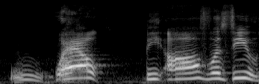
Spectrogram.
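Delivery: loud, brusque troll dismissal; gruff troll. A narrator's reading. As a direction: send them off with a loud "Well".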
